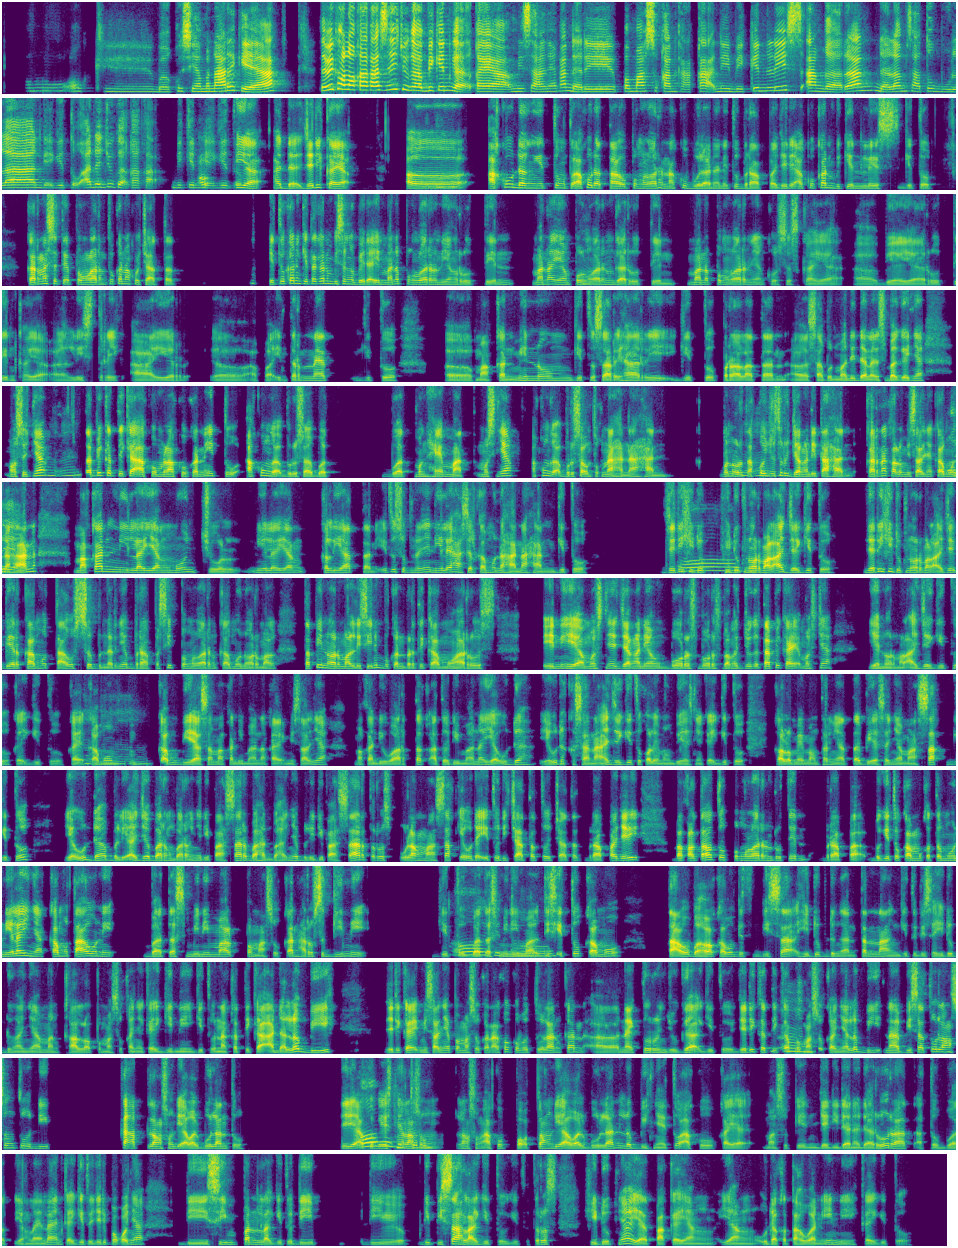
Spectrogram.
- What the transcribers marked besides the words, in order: tapping; other background noise
- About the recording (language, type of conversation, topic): Indonesian, podcast, Bagaimana kamu menyeimbangkan uang dan kebahagiaan?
